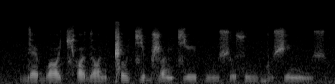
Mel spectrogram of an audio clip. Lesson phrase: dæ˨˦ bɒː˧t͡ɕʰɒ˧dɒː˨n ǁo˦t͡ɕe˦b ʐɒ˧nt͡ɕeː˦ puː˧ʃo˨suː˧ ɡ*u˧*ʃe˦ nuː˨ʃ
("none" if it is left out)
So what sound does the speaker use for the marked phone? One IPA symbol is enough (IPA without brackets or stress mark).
u˧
